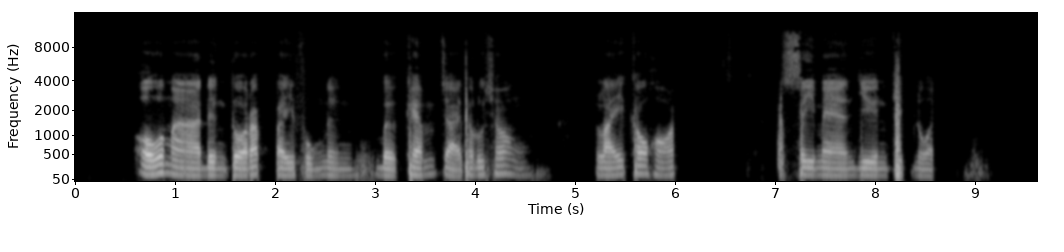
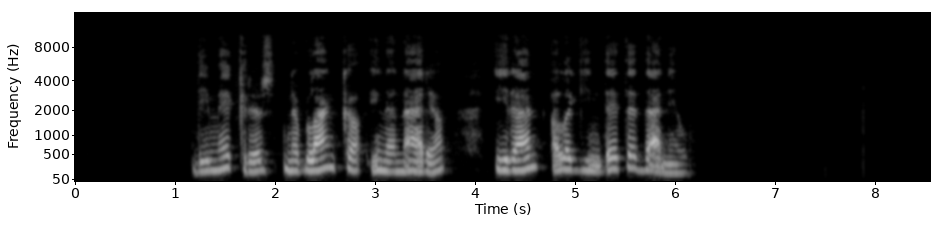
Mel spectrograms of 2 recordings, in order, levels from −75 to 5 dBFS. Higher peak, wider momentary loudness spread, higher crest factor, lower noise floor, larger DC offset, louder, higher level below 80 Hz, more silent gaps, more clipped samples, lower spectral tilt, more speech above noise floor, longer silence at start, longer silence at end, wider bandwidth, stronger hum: first, -2 dBFS vs -6 dBFS; about the same, 12 LU vs 10 LU; about the same, 24 dB vs 20 dB; second, -75 dBFS vs -82 dBFS; neither; about the same, -24 LUFS vs -26 LUFS; first, -54 dBFS vs -78 dBFS; neither; neither; about the same, -6 dB/octave vs -6 dB/octave; second, 51 dB vs 57 dB; second, 0.6 s vs 1.15 s; second, 1.05 s vs 2.45 s; about the same, 11.5 kHz vs 10.5 kHz; neither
